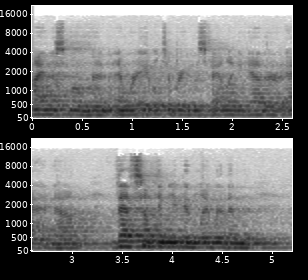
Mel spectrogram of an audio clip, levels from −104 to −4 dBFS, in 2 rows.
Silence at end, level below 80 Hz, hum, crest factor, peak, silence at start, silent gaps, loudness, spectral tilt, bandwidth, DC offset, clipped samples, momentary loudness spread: 0 s; -58 dBFS; none; 16 dB; -6 dBFS; 0 s; none; -22 LUFS; -5.5 dB/octave; 12 kHz; under 0.1%; under 0.1%; 11 LU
